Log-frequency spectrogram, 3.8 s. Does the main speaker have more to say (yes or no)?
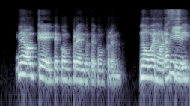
yes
